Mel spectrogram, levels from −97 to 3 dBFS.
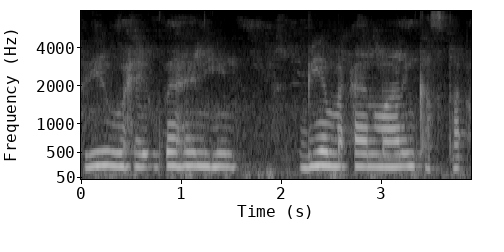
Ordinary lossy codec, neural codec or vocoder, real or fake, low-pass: none; none; real; none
